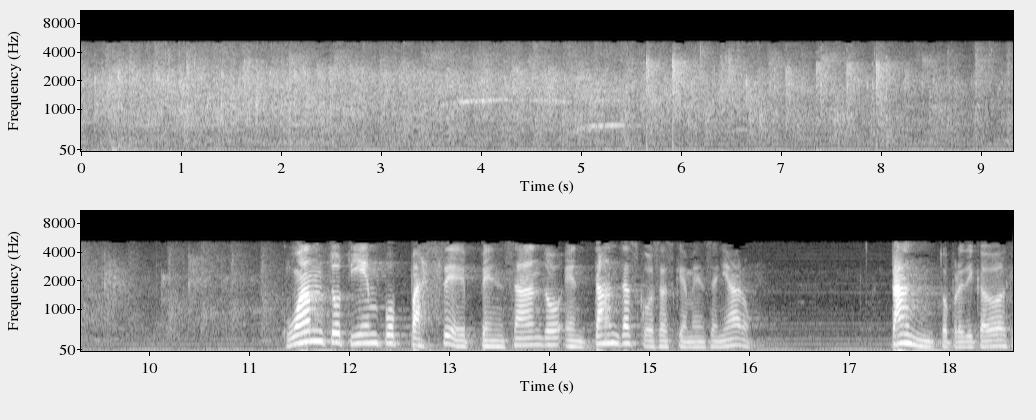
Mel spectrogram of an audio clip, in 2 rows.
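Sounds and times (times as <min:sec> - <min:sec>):
audience applauding: 0:00.0 - 0:11.4
person whooping: 0:03.5 - 0:06.8
speech: 0:11.4 - 0:16.1, 0:17.4 - 0:18.6.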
